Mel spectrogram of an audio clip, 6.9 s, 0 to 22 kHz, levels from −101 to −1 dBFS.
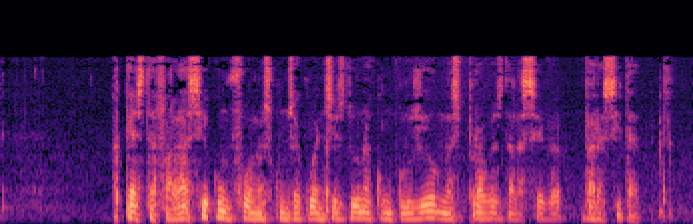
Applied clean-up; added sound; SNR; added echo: none; none; none; none.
